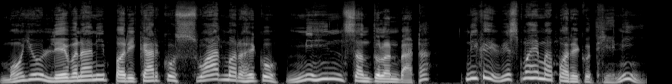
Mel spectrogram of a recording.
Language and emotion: Nepali, happy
